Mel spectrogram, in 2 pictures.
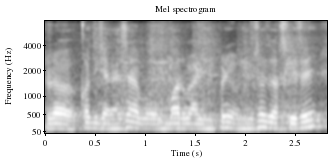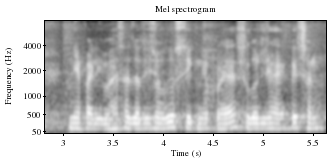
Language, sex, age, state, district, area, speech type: Nepali, male, 30-45, West Bengal, Jalpaiguri, rural, spontaneous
